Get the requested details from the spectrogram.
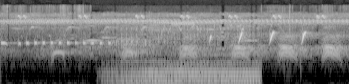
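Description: A crocodile growls deeply.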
